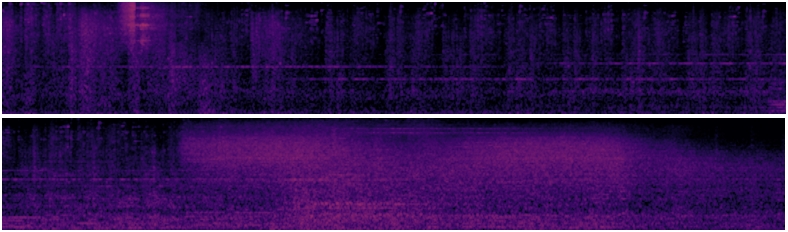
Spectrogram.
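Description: A blizzard wind howls throughout.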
